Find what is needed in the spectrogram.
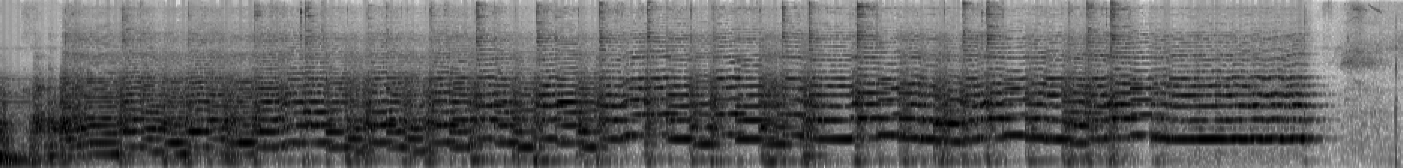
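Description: Ibanez electric guitar playing a slow single-note lead line high on the second and third strings, a run of legato notes, ending on a held note that stops about a second before the end.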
